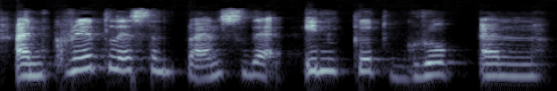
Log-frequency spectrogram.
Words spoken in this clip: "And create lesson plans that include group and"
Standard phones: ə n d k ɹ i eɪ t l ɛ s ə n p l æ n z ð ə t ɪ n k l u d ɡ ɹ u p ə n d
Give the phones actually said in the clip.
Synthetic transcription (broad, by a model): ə n k ɹ i eɪ t l ɛ s ə n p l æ n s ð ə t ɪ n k u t ɡ ɹ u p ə n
